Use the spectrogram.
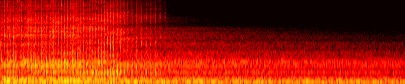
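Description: A tiger roars loudly, one long rough growl that starts bright and harsh, then settles into a deep, rumbling tail that carries on for several seconds.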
